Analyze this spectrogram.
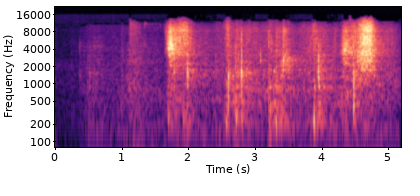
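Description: Two prison guards walk down a corridor, their footsteps a steady series of firm, evenly spaced steps over a low background hush.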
